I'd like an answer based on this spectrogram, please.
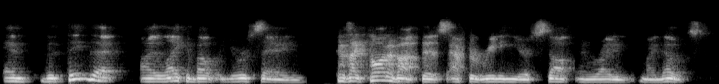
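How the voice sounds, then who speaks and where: A podcast host with a mellow, darker voice, talking through ideas in long, winding stretches and leaning hard on points he cares about. He sounds a bit muffled in a room with plenty of echo. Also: medium pitch, lively intonation, unhurried. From United States. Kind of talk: conversational interview. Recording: echoey room, slightly dull sound.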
